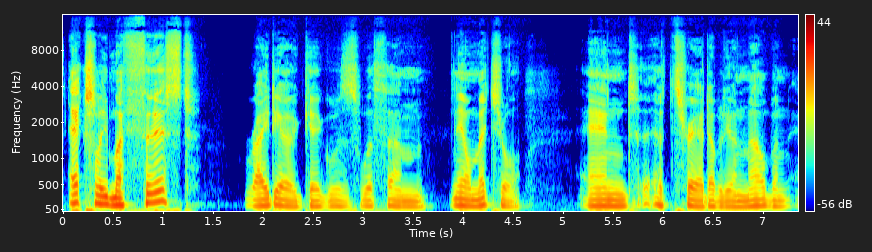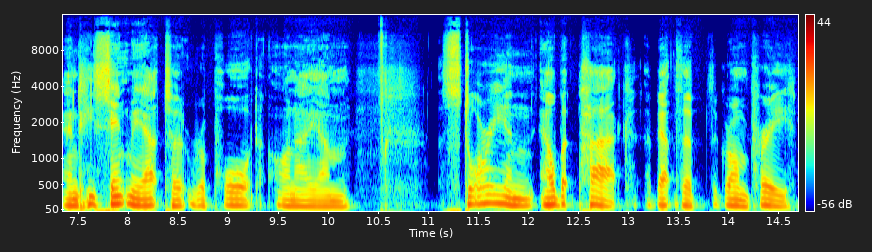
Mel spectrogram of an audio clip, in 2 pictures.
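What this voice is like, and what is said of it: New Zealand accent. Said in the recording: “I've got this terrible Kiwi accent”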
